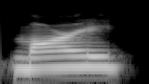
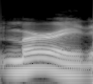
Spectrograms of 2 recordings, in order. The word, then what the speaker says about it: Maury: Is it attached to Maury? Maury? – No, it's a they pronounce it Murray down there. – Murray. – So watch out. Yeah, it's spelled Maury, but they call it Murray.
